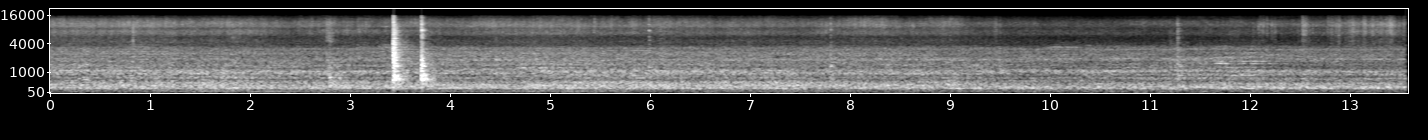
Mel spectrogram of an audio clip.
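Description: A metal ladle knocking twice in quick succession on the rim of a large round steel griddle pan, about three and a half seconds in, over steady background noise.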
